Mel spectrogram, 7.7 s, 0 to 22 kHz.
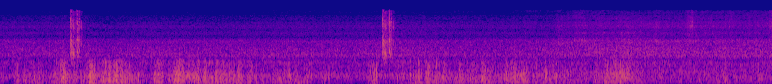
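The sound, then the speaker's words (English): Strong, gusty wind roars steadily across the microphone at the beach, suddenly picking up by 5 to 10 miles an hour, with sharper buffeting bursts every few seconds and the wash of surf underneath. No one speaks. “Notice the wind just picked up 5 to 10 miles an hour just all of a sudden, and the waves are already showing that.”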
